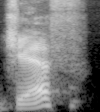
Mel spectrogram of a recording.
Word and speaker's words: Geoff: I did, and he was as a guy named Geoff with a G who pronounces it soft J.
